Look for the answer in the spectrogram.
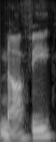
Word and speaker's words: NAAFI: So if you guys haven't checked out Nafi, it's spelled N-A-A-F-I, and it's just an abbreviation.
